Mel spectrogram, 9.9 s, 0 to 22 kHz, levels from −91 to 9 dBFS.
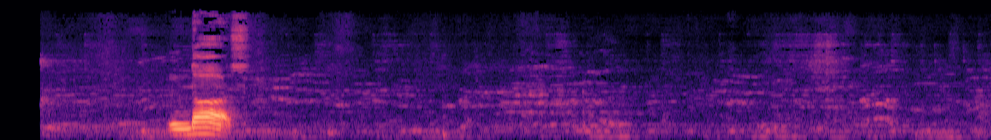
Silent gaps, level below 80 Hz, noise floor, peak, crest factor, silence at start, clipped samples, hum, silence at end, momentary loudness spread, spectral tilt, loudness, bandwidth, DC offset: none; -58 dBFS; -53 dBFS; 0 dBFS; 24 dB; 1.4 s; under 0.1%; none; 7.45 s; 31 LU; -5.5 dB/octave; -15 LUFS; 16.5 kHz; under 0.1%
